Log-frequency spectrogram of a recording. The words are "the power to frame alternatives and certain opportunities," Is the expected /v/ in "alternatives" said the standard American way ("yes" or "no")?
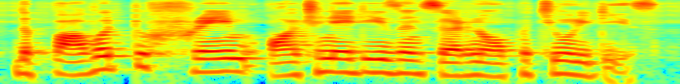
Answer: no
